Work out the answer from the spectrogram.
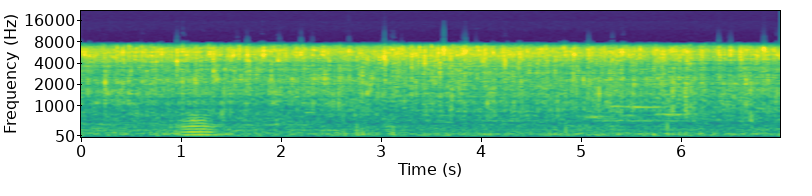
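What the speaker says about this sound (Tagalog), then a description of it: "Mahilig kasi si Richel sa talong i-prito" Steady crackling sizzle of eggplant frying in hot oil over a wood fire, continuous and moderately close, with faint background noise.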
